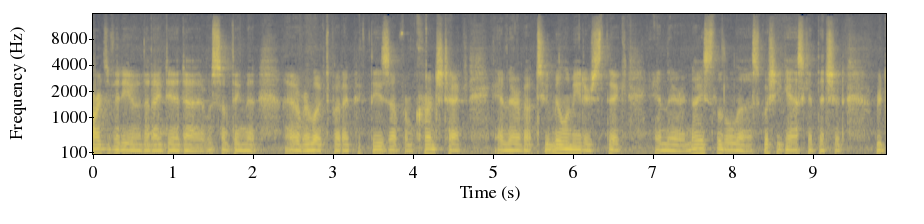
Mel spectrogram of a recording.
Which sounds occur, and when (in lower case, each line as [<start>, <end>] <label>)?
[0.00, 2.01] male speech
[0.00, 9.91] mechanisms
[2.01, 2.38] breathing
[2.35, 4.61] male speech
[4.60, 5.02] breathing
[4.99, 6.66] male speech
[6.60, 6.94] breathing
[6.93, 9.37] male speech
[9.37, 9.76] breathing
[9.78, 9.91] male speech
